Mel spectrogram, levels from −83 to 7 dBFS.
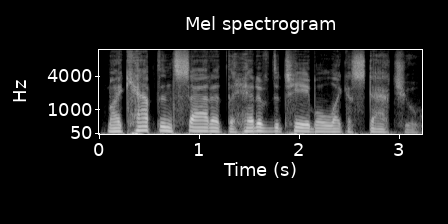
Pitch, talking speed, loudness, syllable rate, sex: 120 Hz, 220 wpm, -17 LUFS, 4.9 syllables/s, male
